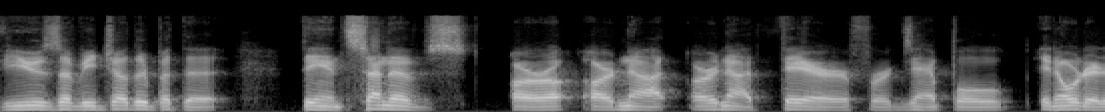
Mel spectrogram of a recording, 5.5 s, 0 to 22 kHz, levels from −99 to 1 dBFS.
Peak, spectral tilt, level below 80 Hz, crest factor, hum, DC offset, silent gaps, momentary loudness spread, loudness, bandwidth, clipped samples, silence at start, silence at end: -8 dBFS; -4.5 dB/octave; -70 dBFS; 18 dB; none; under 0.1%; none; 8 LU; -26 LUFS; 12.5 kHz; under 0.1%; 0 s; 0 s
